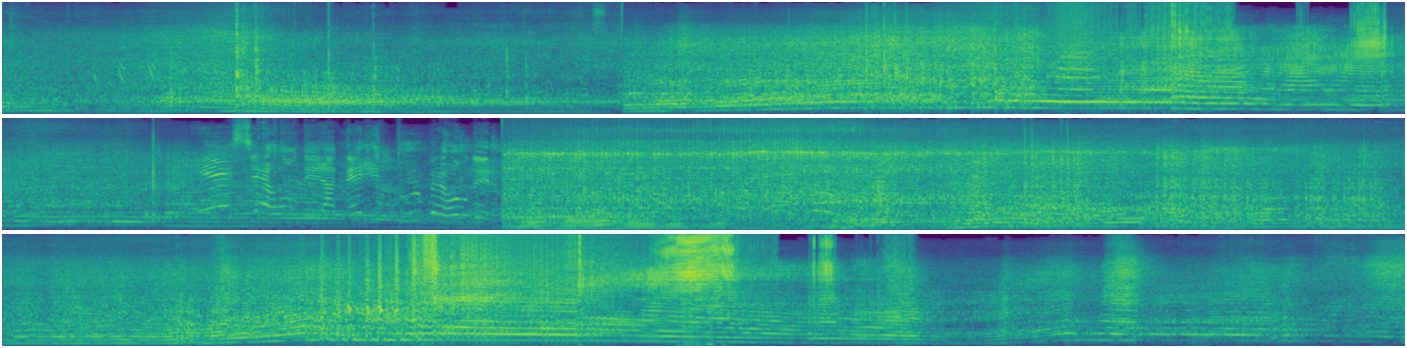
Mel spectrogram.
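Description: Car engines revving hard and accelerating as cars pass one after another, each run climbing steeply in pitch and dropping back, repeated many times.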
